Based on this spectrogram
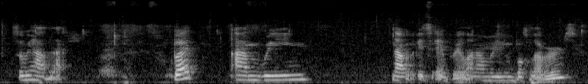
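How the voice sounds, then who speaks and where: A woman speaks at a moderate pace with lively intonation and a non-native accent. Noticeable background noise runs behind her. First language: not English. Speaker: book reviewer. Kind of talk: casual video review. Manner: animated.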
